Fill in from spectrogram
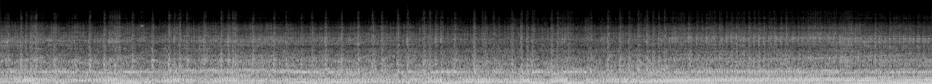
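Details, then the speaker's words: Mostly original Spanish Lambretta Jet 200 two-stroke scooter on test drive: flat, muffled drone that never climbs in pitch and sounds choked, mid-range splutter; main jet too big, running rich. "we didn't have to go far to see how bad the carburation was so uh the main jet's too big for starters it just doesn't rev and it's got quite a bit of splutter in the mid range as well"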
